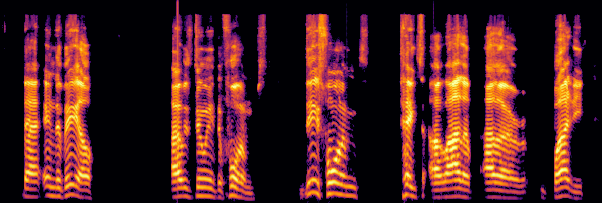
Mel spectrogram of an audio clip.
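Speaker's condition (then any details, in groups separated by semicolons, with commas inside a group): Cerebral palsy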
